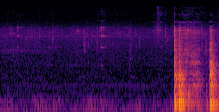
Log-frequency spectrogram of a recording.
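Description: Faint soft taps of cherries laid by hand onto tart dough, then about three and a half seconds in a short, loud clink and clatter as the ceramic bowl of cherries is set down on the wooden table.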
